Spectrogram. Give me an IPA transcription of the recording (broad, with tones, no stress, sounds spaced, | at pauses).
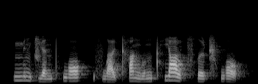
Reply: m y˥˩ n t͡ɕ ɥ ɛ˧˥ n pʰ w ɔ˥ | f w a̰˨˩ ɪ̯ kʰ ɑ˥˧ ŋ l ʊ˥˧ ŋ pʰ j ɑ˥˩ ʊ̯ t͡sʰ ɹ̩˥ ʈ͡ʂʰ w ɔ˥˩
